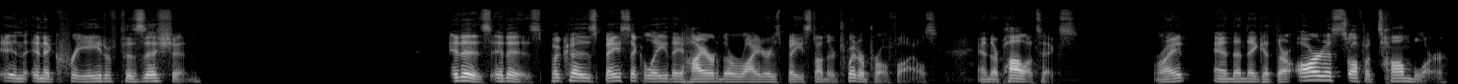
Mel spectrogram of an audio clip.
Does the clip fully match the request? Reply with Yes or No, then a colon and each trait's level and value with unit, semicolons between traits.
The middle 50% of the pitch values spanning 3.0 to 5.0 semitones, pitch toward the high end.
No: average, 3.3 semitones; medium, 140 Hz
